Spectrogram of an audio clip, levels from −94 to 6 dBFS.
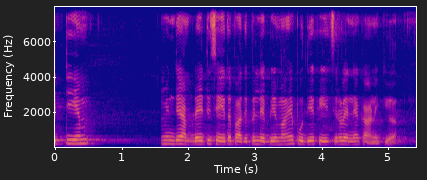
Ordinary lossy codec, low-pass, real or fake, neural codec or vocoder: none; none; real; none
